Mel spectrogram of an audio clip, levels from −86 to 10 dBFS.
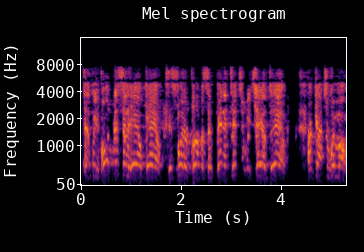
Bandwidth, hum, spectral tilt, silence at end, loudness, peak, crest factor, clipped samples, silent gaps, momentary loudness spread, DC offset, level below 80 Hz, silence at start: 8 kHz; none; 4.5 dB/octave; 0 s; -17 LUFS; -2 dBFS; 18 dB; under 0.1%; 4.20-4.28 s; 6 LU; under 0.1%; -84 dBFS; 0.05 s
